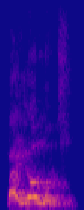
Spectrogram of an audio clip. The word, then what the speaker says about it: biology: has been said that the third syllable from the last that is when you are counting from the end you count backwards the third one comes from the ends you count backwards the third one will give you the stressed syllable so you can see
